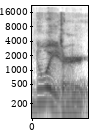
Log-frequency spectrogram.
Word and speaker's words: Neuer: I'm trying to say newer I just feel like I'm saying his name wrong how old is newer it was like 30. that's how you say it Neuer 36 37 isn't he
